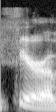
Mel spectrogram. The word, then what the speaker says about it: Fira: Fine, so she would be Fira with a long E for the evening.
